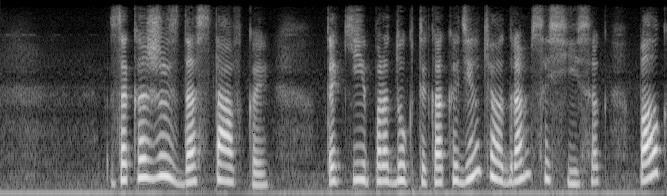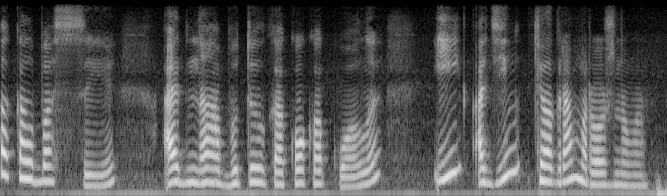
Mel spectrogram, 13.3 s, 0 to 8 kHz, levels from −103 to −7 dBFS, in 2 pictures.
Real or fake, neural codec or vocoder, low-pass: fake; codec, 16 kHz in and 24 kHz out, 1 kbps, XY-Tokenizer; 7.2 kHz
